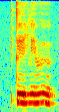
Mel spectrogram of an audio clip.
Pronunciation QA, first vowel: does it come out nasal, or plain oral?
nasal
